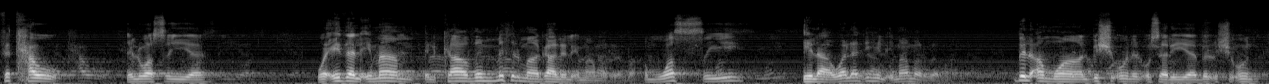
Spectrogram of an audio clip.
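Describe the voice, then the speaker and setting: A male preacher with a Bahraini accent delivers a religious mourning sermon as lively storytelling. He keeps turning to his listeners and addressing them directly. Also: medium pitch, a little fast, low-quality recording. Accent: Bahraini Arabic.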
